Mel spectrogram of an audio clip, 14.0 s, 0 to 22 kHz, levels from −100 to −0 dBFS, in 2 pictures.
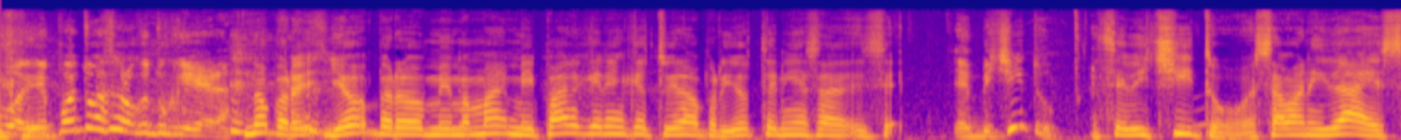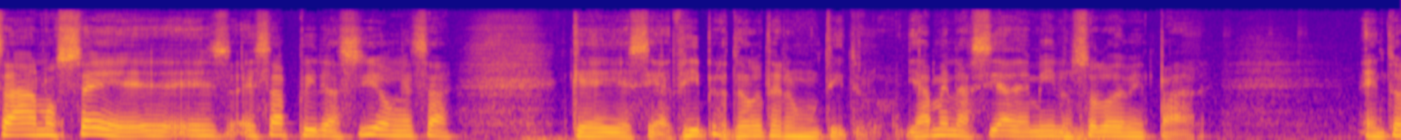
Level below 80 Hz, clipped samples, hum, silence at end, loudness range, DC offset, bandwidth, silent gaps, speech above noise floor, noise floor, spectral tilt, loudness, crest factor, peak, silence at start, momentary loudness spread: -50 dBFS; under 0.1%; none; 0 s; 4 LU; under 0.1%; 16 kHz; none; 29 dB; -48 dBFS; -5 dB/octave; -19 LUFS; 16 dB; -2 dBFS; 0 s; 11 LU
